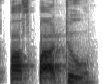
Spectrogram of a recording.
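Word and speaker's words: Passepartout: it is written that way but it is pronounced as past power to Phileas Fogg past power to Alta and the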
